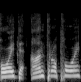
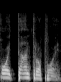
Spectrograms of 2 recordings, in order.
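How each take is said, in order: First: The vowel of 'de' is fully pronounced. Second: The vowel of 'de' is dropped and merged.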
